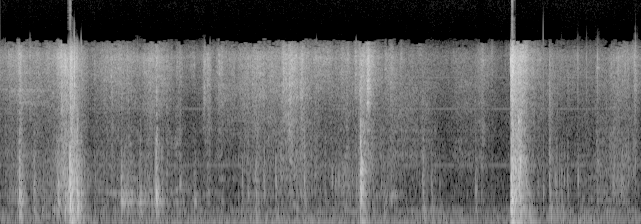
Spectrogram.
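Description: Shrink-wrapped cardboard trading-card hobby boxes being lifted out of their shipping case and set down on a table: a few knocks, the loudest about five seconds in, with light handling rustle between.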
